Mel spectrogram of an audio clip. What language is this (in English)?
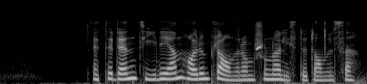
Norwegian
